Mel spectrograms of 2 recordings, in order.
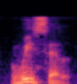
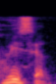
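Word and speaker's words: whistle: আমরা বাংলায় জিনিসটাকে যদিও লিখি হুইসেল, কিন্তু আমি যদি ইংরেজিতে, এই শব্দটার উচ্চারণ হচ্ছে হুইসেল, নট হুইসেল।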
